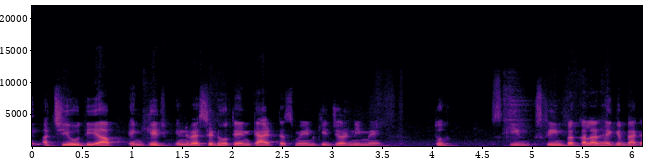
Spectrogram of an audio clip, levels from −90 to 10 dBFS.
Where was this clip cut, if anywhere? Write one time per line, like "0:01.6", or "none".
none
